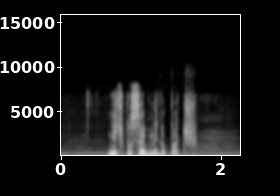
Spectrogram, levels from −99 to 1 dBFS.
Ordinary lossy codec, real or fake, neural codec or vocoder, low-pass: Opus, 24 kbps; fake; codec, 16 kHz, 16 kbps, FunCodec, trained on Chinese and English, 50 frames a second; 7.2 kHz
